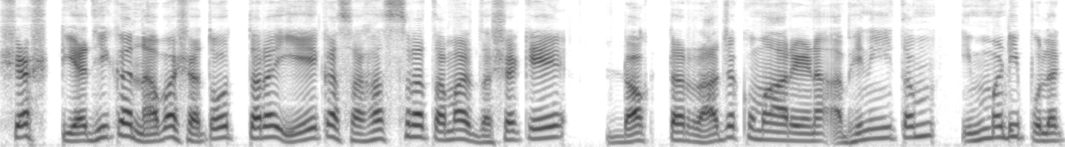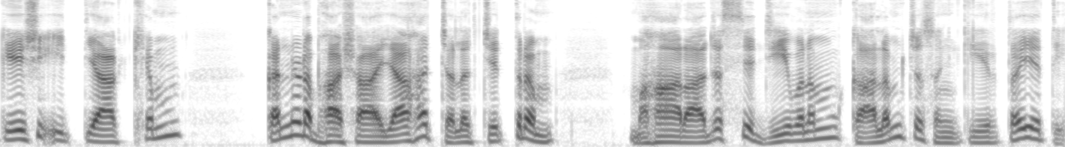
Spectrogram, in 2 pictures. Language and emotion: Sanskrit, neutral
